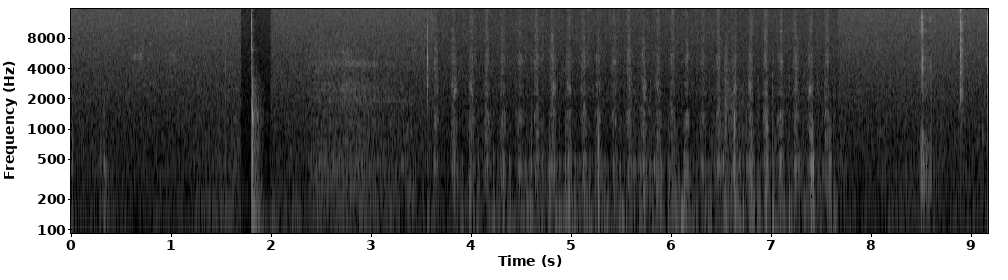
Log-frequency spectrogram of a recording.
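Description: Small metal parts click and tap as a tool works on them.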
